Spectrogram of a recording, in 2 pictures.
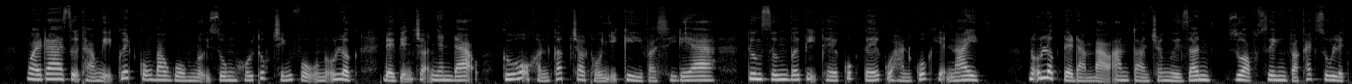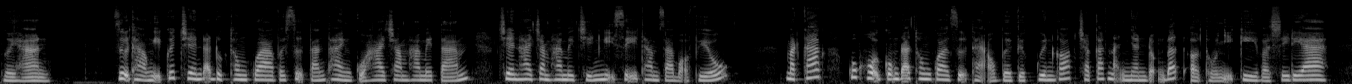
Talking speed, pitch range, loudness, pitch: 250 wpm, 185-235 Hz, -26 LUFS, 205 Hz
